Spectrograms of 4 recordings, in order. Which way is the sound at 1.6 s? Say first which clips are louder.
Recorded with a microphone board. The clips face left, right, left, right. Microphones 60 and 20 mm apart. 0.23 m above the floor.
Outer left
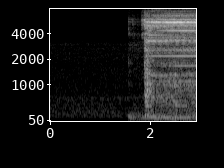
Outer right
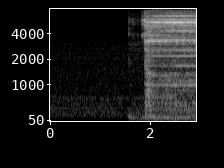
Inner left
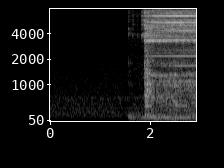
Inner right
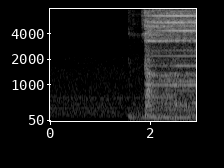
Outer left 1 dB, inner left 3 dB; 40° left (ahead or behind).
